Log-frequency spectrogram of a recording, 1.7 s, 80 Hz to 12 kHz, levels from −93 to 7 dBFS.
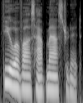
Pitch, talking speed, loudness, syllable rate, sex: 155 Hz, 215 wpm, -16 LUFS, 5.0 syllables/s, female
